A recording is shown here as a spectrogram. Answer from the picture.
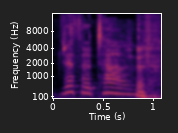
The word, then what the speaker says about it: Jethro Tull: Jethro Tull.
